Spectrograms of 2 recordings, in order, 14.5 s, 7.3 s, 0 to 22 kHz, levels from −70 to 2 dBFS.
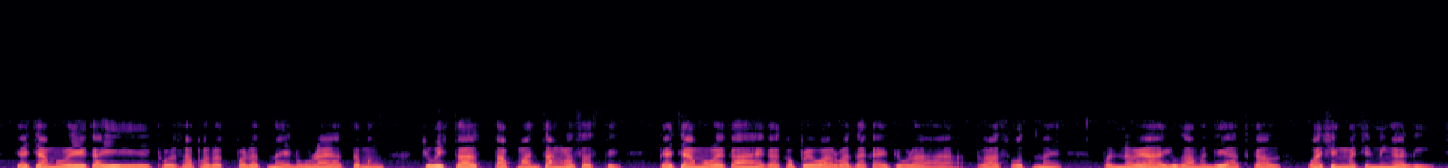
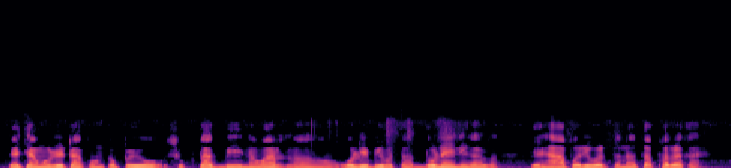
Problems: constant background noise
